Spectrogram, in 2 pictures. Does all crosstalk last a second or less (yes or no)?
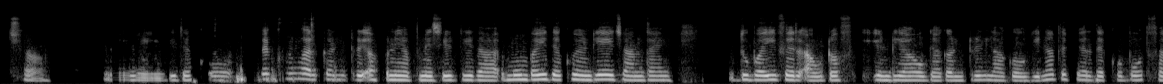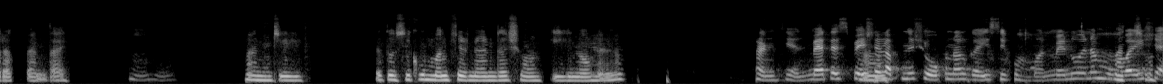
yes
